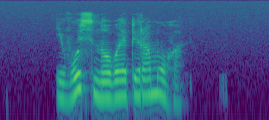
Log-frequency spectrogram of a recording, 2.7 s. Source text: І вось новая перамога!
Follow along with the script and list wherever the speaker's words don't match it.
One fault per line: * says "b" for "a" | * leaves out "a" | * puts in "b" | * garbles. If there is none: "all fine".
all fine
